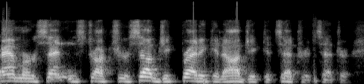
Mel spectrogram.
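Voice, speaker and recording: A man talks with a fairly high pitch and vocal fry. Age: 60s. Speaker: comedian. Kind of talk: stand-up.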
